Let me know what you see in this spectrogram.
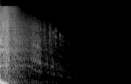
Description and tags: dubstep clap
dubstep, clap, drums, drum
